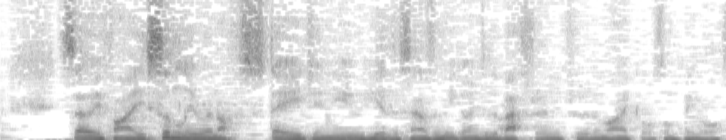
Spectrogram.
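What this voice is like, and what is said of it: Quieter, flu-affected voice. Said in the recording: “normally my voice is much, much louder than this ... gave me flu or something close to it”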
